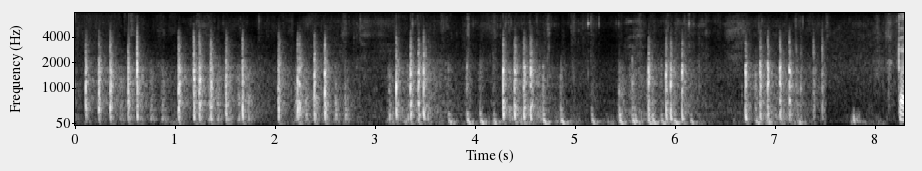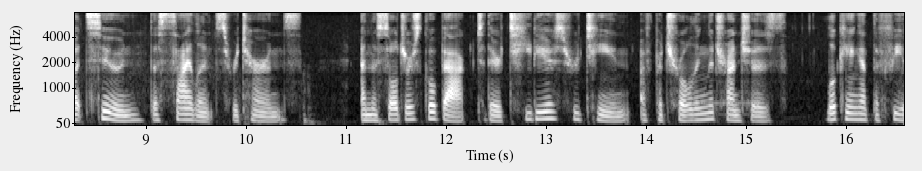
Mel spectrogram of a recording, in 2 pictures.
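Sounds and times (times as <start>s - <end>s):
gunfire exchanged between soldiers in a trench and Russian soldiers: 0.0s - 7.6s
speech: 8.2s - 16.5s.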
